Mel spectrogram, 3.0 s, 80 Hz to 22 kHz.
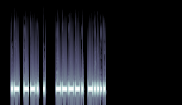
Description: Morse code, heard as a keyed tone, about 47 wpm, 700 Hz. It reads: AGE 96
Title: Practice QSO - Exchange 3 - More Info - 45wpm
